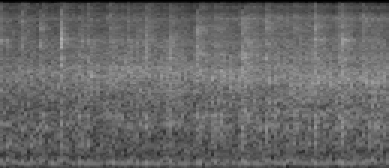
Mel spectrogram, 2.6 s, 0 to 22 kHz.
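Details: 1972 Yamaha LS2 100cc two-stroke twin with 784 miles, first run after sitting and a carb clean, with no air box; it took a couple of kicks to start. Steady, even idle with a quick regular popping beat and no misses: idle is good.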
